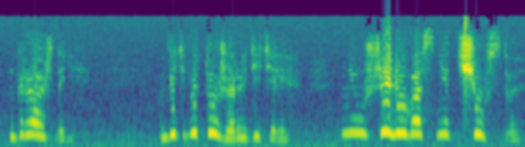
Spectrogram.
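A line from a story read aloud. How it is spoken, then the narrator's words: Sobbing scream, mother. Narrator (Russian): Кричала с рыданием мать Маргариты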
